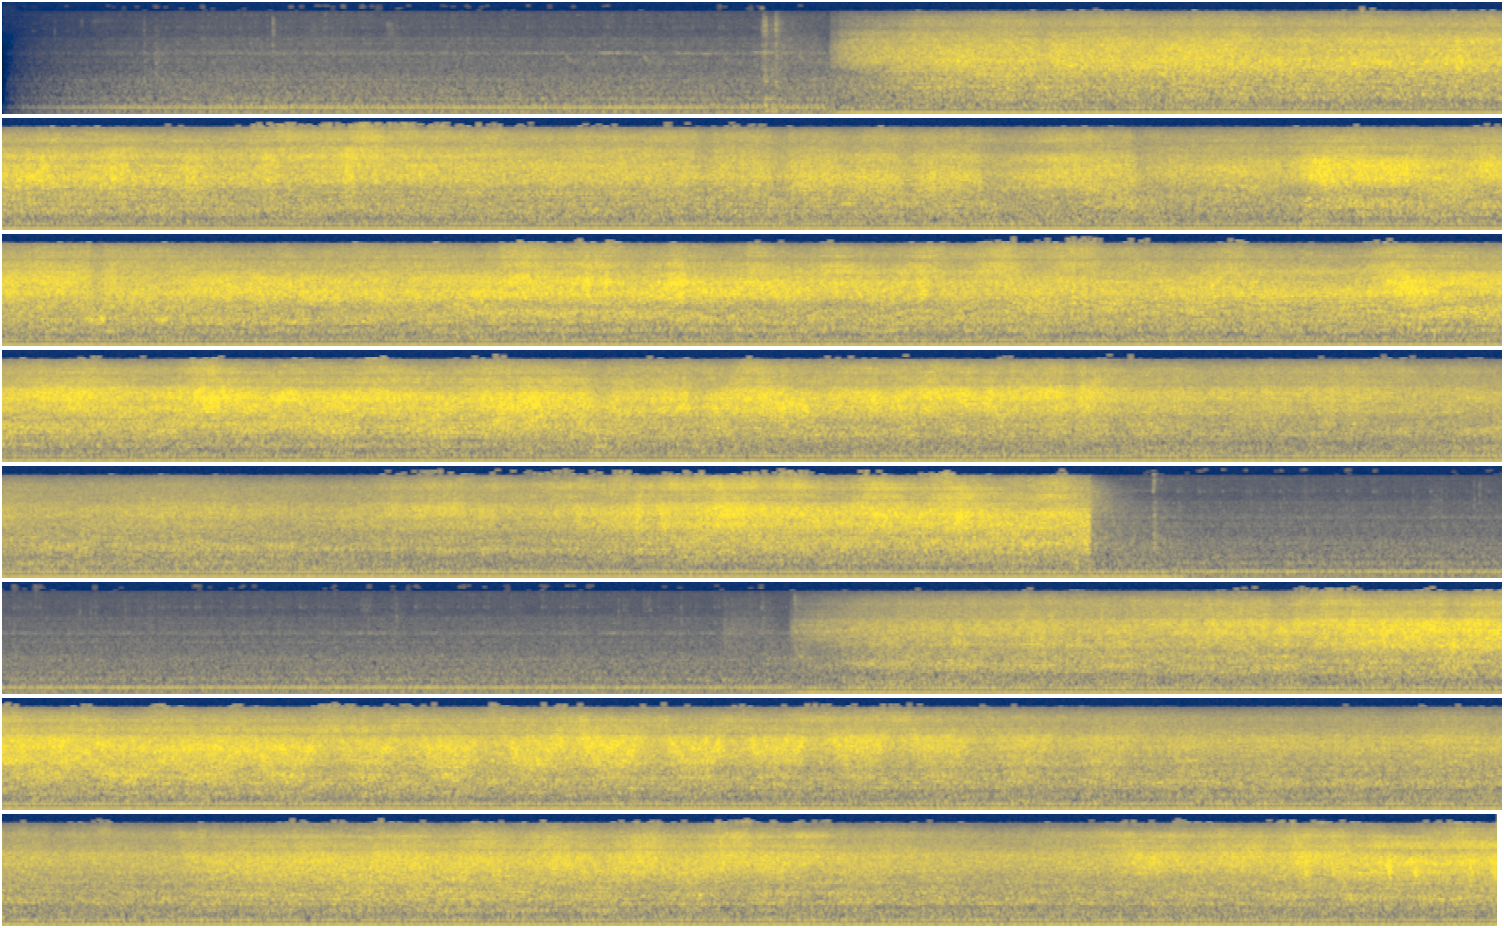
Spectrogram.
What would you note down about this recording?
workers cleaning a monument with water pressure cleaner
